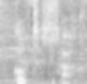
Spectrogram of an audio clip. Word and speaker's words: Côte des Bar: 听完巴尔山坡的介绍，它的法语怎么念呢？Goat de Bar，Goat de Bar。 Goat de Bar，你学会了吗？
